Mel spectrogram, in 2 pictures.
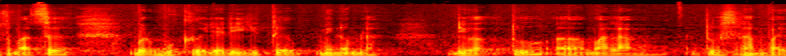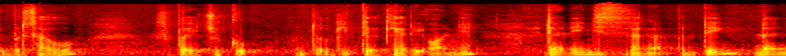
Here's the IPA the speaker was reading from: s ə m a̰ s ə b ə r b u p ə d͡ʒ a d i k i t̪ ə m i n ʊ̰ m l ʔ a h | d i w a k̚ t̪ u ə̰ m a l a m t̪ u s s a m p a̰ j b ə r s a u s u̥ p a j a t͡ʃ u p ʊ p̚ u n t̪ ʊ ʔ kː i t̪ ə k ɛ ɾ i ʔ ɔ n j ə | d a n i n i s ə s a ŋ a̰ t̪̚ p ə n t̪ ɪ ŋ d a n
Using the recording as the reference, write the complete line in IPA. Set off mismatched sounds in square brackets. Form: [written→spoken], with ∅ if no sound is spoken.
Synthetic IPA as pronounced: s ə m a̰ s ə b ə r b u [p→k] ə d͡ʒ a d i k i t̪ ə m i n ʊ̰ m l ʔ a h | d i w a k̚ t̪ u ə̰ m a l a m t̪ u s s a m p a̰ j b ə r s a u s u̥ p a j a t͡ʃ u [p→k] ʊ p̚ u n t̪ ʊ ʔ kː i t̪ ə k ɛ ɾ i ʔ ɔ n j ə | d a n i n i s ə s a ŋ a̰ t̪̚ p ə n t̪ ɪ ŋ d a n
